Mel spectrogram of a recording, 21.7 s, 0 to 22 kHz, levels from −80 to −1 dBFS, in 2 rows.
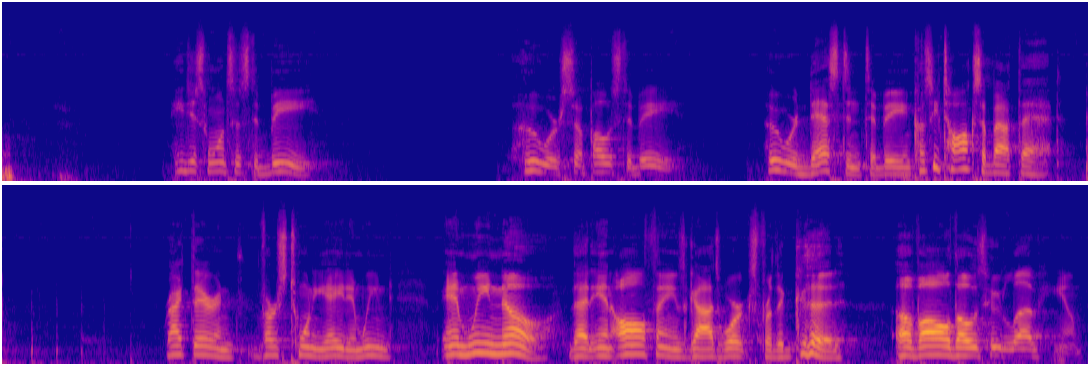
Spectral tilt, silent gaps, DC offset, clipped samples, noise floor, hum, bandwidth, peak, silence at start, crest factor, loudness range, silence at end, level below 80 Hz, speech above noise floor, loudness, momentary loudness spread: -5 dB/octave; 1.40-1.58 s, 3.91-4.92 s; under 0.1%; under 0.1%; -72 dBFS; none; 16 kHz; -10 dBFS; 0 s; 22 dB; 14 LU; 0.15 s; -58 dBFS; 42 dB; -30 LUFS; 17 LU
